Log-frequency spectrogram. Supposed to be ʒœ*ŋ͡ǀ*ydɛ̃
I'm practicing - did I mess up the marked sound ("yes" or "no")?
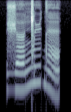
no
